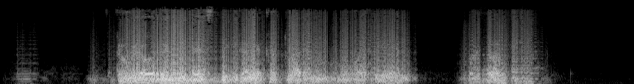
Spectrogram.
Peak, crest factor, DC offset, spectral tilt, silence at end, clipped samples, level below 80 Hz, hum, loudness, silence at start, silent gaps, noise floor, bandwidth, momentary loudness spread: 0 dBFS; 16 dB; under 0.1%; -6.5 dB/octave; 0.95 s; under 0.1%; -32 dBFS; none; -16 LUFS; 0.2 s; none; -71 dBFS; 15.5 kHz; 15 LU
